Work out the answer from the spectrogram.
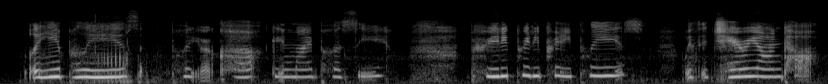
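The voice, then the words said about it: Childlike little girl voice. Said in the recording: “my little girl voice”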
